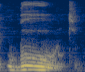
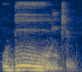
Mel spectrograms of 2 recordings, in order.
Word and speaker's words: Ubuntu: So you pronounce pretty well, actually. So back home, we say Ubuntu. So repeat after me, Ubuntu. Ubuntu. Now we're talking.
